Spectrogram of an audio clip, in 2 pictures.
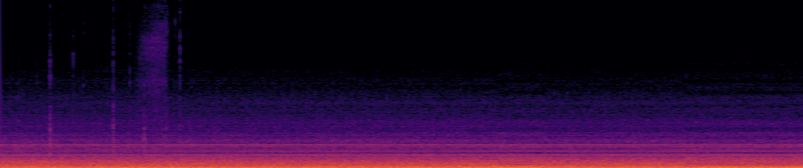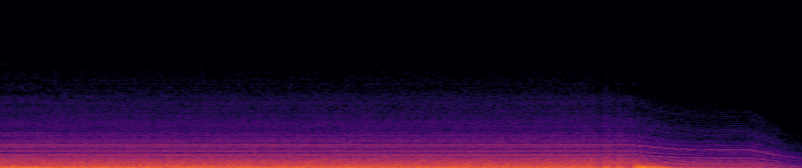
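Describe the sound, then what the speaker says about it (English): Jet engines powering a craft in Kerbal Space Program, a steady, roaring drone with a constant high whine that holds for about eighteen seconds, then spools down and fades out. "See if we can get off under jet power."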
